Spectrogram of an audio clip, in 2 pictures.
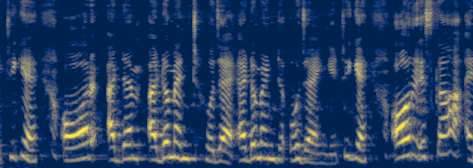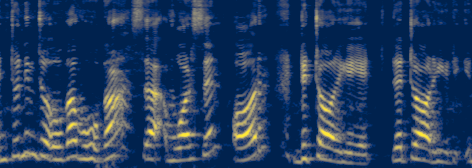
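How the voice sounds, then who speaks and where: Woman, high-pitched, casual teacher, faint background noise. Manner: repeats "ठीक है" constantly, explains slowly with everyday examples. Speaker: English teacher. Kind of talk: casual classroom-style vocabulary lesson.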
